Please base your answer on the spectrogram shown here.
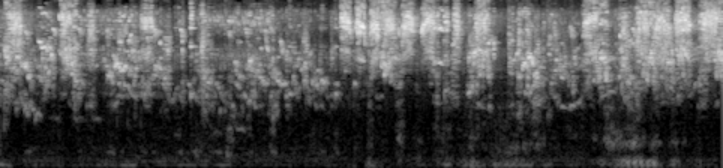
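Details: Several colourful budgies chattering as they eat, with busy high twitters and warbles running throughout, rising in bursts, with faint low rustling.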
